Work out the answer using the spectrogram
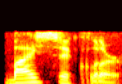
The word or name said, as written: bicycler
